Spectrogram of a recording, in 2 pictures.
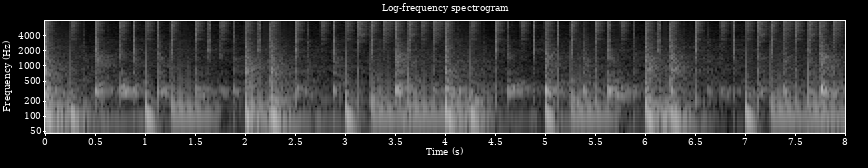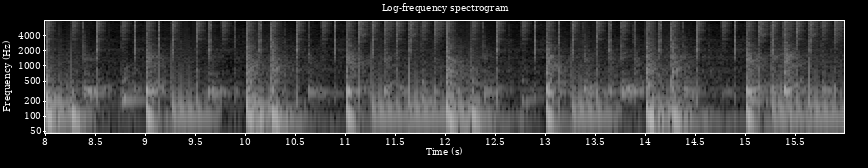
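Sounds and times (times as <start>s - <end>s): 
processed percussion: 0.0s - 15.9s.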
